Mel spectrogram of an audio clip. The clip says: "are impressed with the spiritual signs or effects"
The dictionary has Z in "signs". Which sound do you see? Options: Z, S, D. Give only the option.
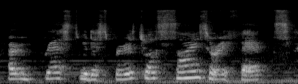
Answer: S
